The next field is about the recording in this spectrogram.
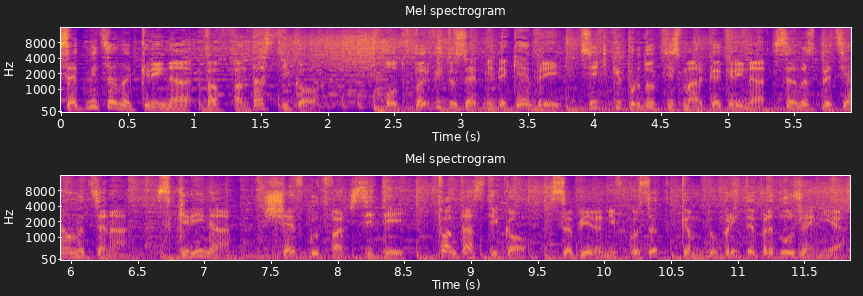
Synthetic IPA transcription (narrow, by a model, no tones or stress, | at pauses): sɛd̪mit̪ənɐkɾinəvəfːɐnt̪ast̪iko̰ | ot̪pɤɾvid̪osɛd̪mid̪ɛkɛɱvɾḭfsit͡ʃkipɾod̪uk̚t̪isma̰ɾkəkɾinəsənɐspɛt̪sialˠnət̪sɛna̰ | skɾinə̰ | ʃɛfɡot̪vat͡ʃsit̪ifɐnt̪ast̪ikosəbiɾənifkʊsɤt̪kəmd̪obɾit̪ɛpɾɛd̪lˠoʒɛnḭjə̰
